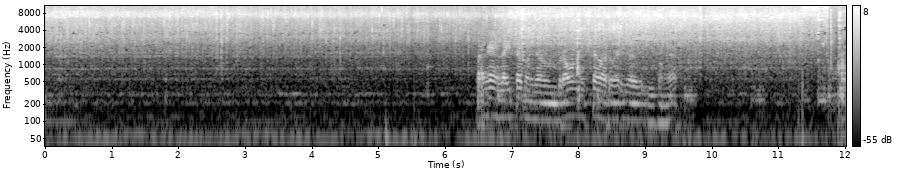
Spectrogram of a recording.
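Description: Sliced onions sizzling in hot oil in an aluminium kadai, a steady hiss that grows louder about halfway through. A voice is heard briefly in the middle.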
